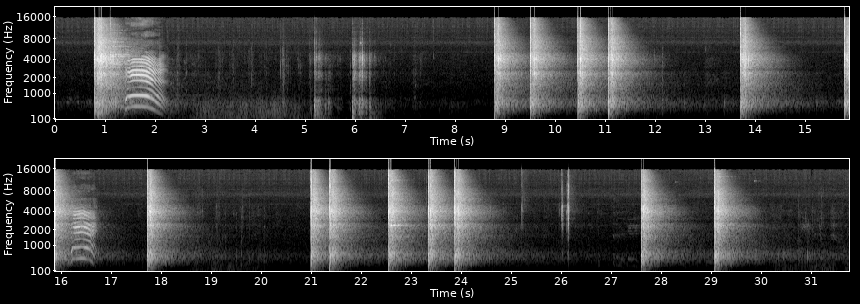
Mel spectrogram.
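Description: Shotgun shots in irregular strings, about fifteen loud sharp reports each trailing off in an echo, with two fainter pops after the first. The first shot, and one about two-thirds of the way through the strings, ring on with a tone that slides down in pitch.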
